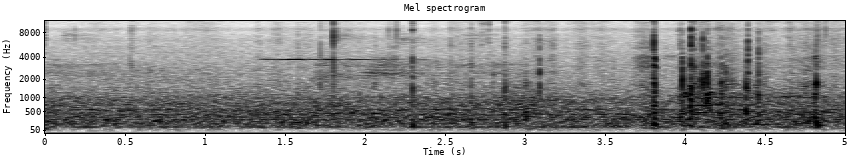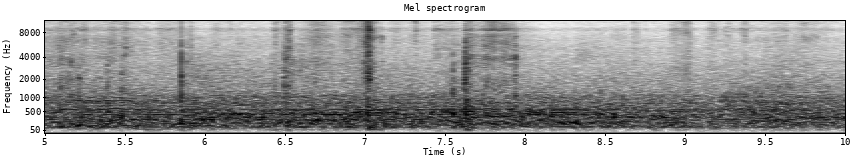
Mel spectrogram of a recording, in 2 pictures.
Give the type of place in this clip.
subway station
